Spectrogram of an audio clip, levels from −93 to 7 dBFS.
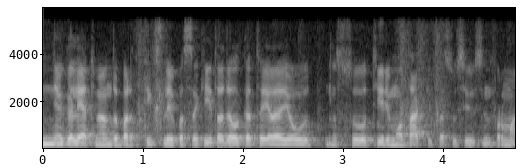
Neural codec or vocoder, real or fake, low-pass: none; real; 5.4 kHz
